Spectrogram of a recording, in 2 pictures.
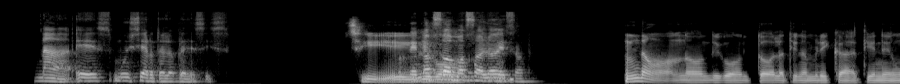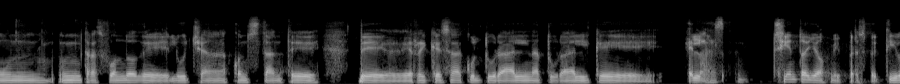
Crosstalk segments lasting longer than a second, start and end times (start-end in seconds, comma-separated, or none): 3.9-5.1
